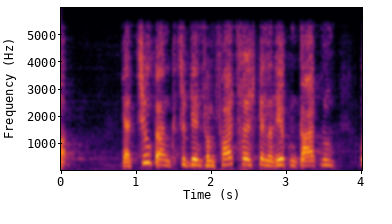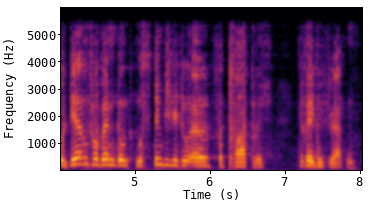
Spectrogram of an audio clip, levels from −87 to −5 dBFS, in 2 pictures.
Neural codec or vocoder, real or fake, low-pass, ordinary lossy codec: codec, 32 kHz, 1.9 kbps, SNAC; fake; 5.4 kHz; none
